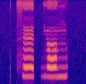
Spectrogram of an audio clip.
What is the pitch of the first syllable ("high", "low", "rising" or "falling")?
high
